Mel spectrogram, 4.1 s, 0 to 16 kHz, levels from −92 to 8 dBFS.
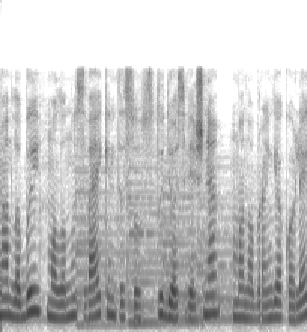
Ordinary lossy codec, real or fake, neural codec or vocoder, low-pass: AAC, 96 kbps; real; none; 7.2 kHz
